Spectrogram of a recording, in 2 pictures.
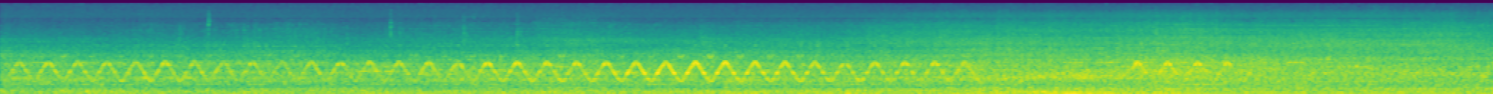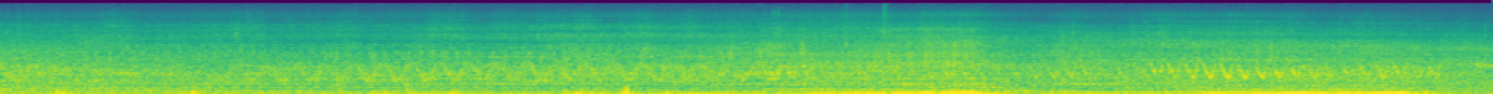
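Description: Emergency vehicle sirens: a rapid up-and-down warble for about the first ten seconds, a slower rising and falling wail around twelve seconds in, and the rapid warble again near the end. Vehicle engine rumble, rising in pitch, comes in underneath from about twenty seconds in.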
